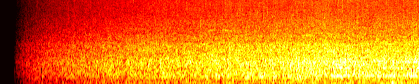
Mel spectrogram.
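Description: Steady rushing of a flowing river, fading in slowly from silence and growing louder, with a faint low held tone coming in near the end.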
